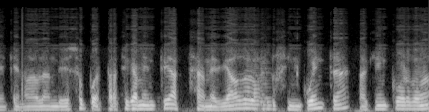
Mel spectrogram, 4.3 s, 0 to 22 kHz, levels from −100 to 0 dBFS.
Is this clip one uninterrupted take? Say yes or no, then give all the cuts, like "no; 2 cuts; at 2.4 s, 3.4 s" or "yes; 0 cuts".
yes; 0 cuts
